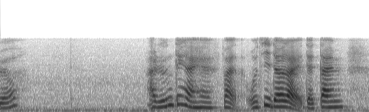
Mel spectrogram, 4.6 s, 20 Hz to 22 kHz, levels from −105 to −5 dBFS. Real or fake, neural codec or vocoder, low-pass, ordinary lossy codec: real; none; 5.4 kHz; none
